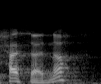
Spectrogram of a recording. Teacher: ta itu ditukarkan kepada bunyi ha dan diberikan tanda mati mendatang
